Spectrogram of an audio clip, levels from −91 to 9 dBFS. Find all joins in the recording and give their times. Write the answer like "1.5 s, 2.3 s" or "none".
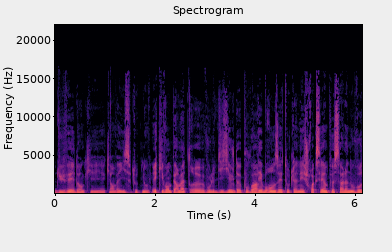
1.5 s, 1.9 s, 3.6 s, 4.1 s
